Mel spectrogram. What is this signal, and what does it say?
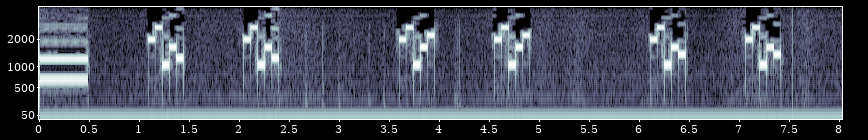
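Five-tone selective call (ZVEI), heard as quick runs of five tones, tones of about 70 ms. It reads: 88163 88163 88169 88169 88164 88164
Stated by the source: ZVEI five-tone selective call received on SDR, from feuerwehr-orlamuende.org (fire brigade Orlamünde).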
